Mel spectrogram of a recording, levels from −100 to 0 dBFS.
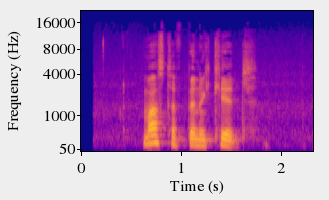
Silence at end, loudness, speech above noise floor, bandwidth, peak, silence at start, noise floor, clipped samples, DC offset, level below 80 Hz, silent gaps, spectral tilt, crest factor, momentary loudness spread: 0.6 s; -25 LUFS; 33 dB; 15.5 kHz; -6 dBFS; 0.65 s; -57 dBFS; under 0.1%; under 0.1%; -72 dBFS; none; -5 dB/octave; 22 dB; 13 LU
